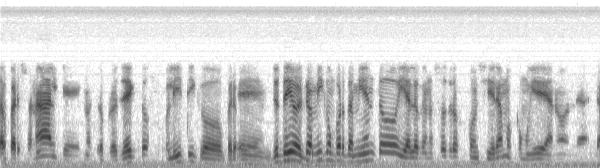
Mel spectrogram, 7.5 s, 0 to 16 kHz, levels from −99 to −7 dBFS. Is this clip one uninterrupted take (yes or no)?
no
